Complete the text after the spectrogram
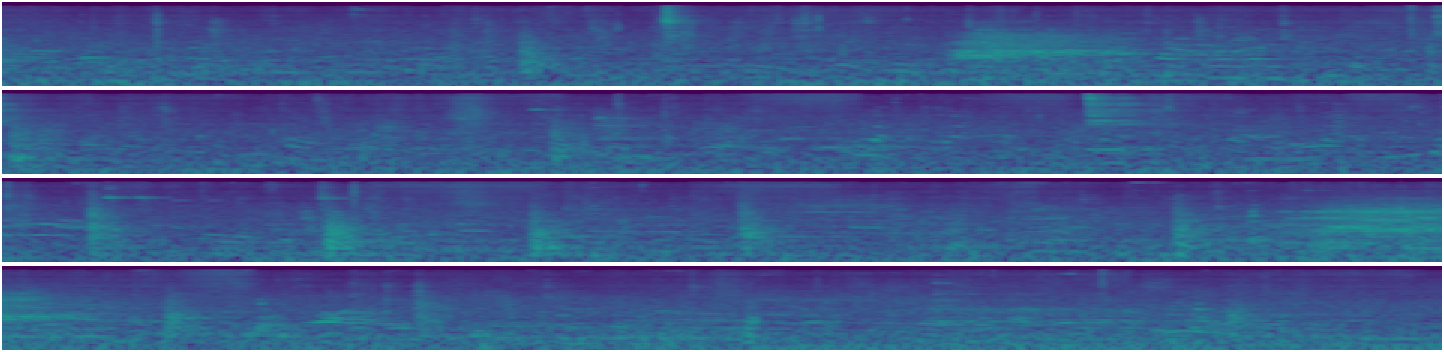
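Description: Sheep hooves shuffle and knock on the ground.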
